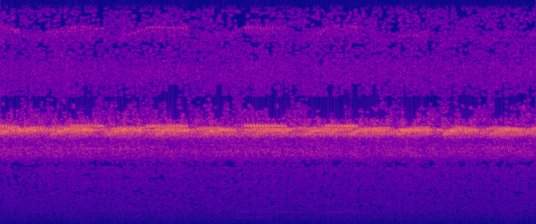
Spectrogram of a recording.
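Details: Insects calling outdoors as a calm background for study or sleep: a steady, high, unbroken buzzing trill holding one pitch throughout, with faint higher overtones and no other clear sounds.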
